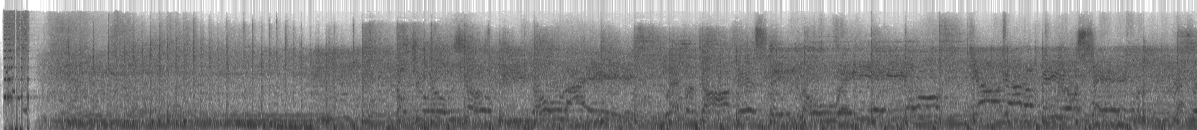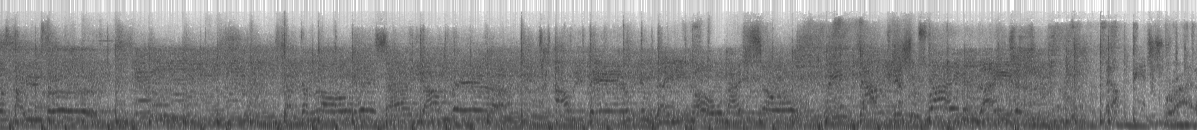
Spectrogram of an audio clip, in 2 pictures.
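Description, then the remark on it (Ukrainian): A computer-generated music piece plays steadily for the whole stretch, dense and loud, with a full low end, busy midrange notes and bright high textures, driven by a constant rhythmic pulse and no talking. “вся ця музика комп'ютерно згенерована.”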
